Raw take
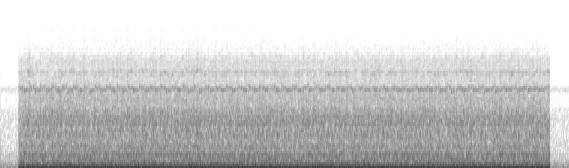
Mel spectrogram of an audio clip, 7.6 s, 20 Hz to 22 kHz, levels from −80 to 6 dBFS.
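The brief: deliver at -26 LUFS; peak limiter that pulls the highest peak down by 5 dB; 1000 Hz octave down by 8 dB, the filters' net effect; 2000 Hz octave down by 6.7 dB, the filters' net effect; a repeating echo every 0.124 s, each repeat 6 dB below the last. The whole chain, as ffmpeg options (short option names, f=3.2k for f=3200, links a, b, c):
-af "equalizer=f=1k:t=o:g=-8.5,equalizer=f=2k:t=o:g=-6.5,alimiter=limit=-16dB:level=0:latency=1,aecho=1:1:124|248|372|496|620|744:0.501|0.251|0.125|0.0626|0.0313|0.0157,volume=-2dB"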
